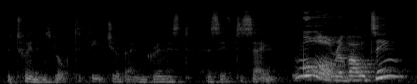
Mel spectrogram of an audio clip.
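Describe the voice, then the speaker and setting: A man's voice: mid-range voice, level tone, a little fast, gravelly, echoey room. A man narrating a storybook for young children, in the manner of a teacher reading aloud.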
